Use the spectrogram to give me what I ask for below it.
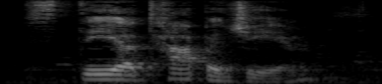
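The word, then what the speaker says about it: steatopygia: dia stair top of Jia's that's how you pronounce it steer top of gene and that is a state of having substantial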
